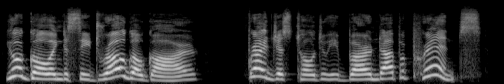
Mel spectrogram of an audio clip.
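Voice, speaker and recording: A silly storybook unicorn, voiced by a woman, male, stubborn and simple. He talks in a slow, dopey, gossipy way, close to the mic with little room sound. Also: a little high, animated, no room sound. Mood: alarmed gossip. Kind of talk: storybook character voice.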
